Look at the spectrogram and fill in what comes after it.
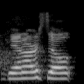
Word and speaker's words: VanArsdale: VanArsdale, that's right. It sounds the way it's spelled.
